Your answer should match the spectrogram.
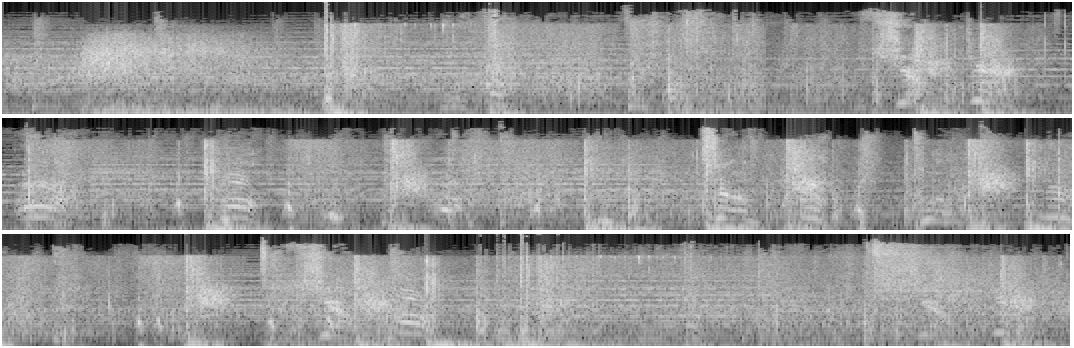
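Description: Busy construction noise in a building under construction in Cairo: irregular, loud hammer blows and heavy wooden thuds and crashes follow one another closely over a constant low rumble, with no pause for the whole stretch.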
